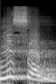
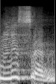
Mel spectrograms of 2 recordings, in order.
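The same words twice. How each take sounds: The two takes are said the same way.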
